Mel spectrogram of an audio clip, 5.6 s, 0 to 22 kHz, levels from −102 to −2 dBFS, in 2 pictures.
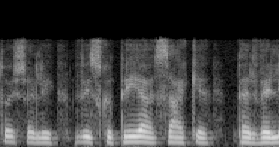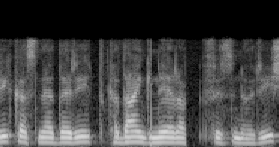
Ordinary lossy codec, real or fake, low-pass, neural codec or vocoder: Opus, 64 kbps; real; 7.2 kHz; none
